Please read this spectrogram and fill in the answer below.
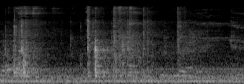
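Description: A few sharp clicks and taps, the loudest about a second in, over a steady low hum.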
